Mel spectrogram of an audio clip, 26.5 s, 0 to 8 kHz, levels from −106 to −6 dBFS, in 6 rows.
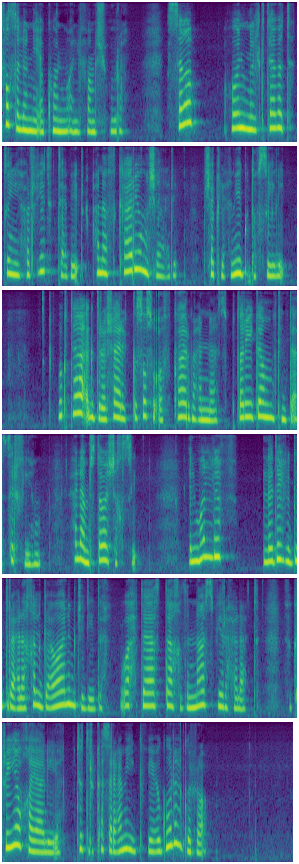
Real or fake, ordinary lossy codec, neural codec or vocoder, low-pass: fake; none; codec, 16 kHz, 16 kbps, FunCodec, trained on LibriTTS, 50 frames a second; none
